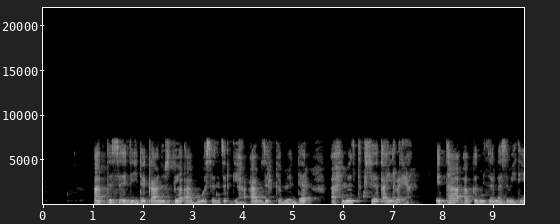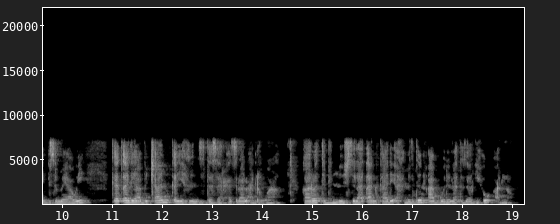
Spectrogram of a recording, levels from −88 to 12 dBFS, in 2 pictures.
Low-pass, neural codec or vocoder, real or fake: 7.2 kHz; none; real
